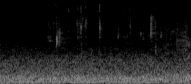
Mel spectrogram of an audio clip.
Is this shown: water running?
yes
